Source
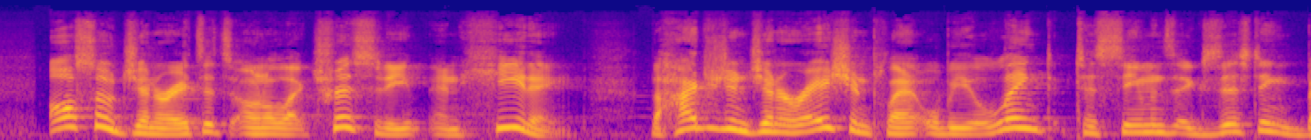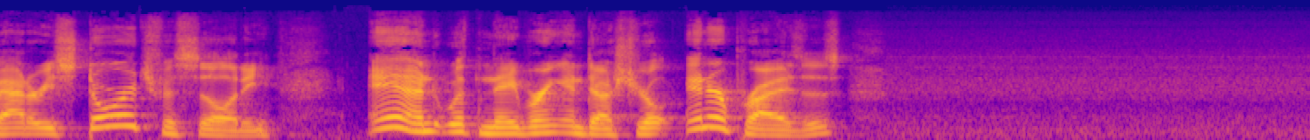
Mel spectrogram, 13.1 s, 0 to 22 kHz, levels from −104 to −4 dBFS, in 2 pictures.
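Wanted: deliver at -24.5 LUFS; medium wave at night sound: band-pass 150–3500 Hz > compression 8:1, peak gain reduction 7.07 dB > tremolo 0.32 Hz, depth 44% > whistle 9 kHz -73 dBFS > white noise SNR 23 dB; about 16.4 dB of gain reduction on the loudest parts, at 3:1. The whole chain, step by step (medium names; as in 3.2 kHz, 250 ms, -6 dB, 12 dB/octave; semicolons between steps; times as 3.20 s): compression 3:1, threshold -38 dBFS; band-pass 150–3500 Hz; compression 8:1, threshold -36 dBFS; tremolo 0.32 Hz, depth 44%; whistle 9 kHz -73 dBFS; white noise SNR 23 dB; trim +19.5 dB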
